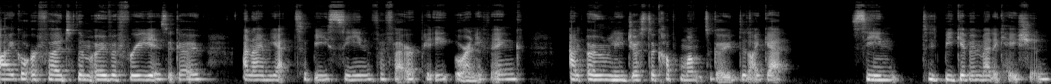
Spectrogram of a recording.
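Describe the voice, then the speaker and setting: In a fairly high, somewhat breathy voice, a woman speaks at a moderate pace with monotone, flat intonation. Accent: British. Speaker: vlogger. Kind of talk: casual chat. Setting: at home, squeaky chair. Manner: hesitant, with fillers.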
